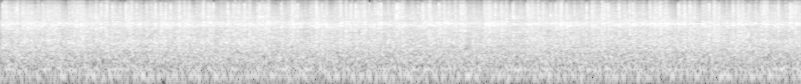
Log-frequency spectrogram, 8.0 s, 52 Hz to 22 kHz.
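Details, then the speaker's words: Brand-new 997-cubic-inch nitrous race motor, first fire-up in the car in the new shop; loud raw idle with choppy, spitty, poppy exhaust crackle over a deep rumble, steady throughout; normal idle. "Fired up. Sounded awesome, guys. I mean, dude, I told you this thing was gonna sound spitty, poppy."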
